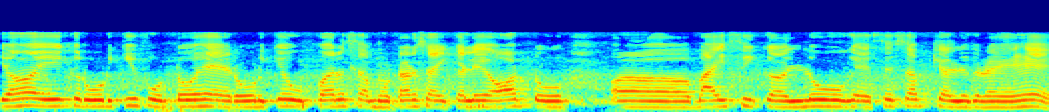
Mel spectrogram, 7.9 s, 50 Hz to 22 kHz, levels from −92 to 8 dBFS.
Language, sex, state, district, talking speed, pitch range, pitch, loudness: Hindi, female, Uttar Pradesh, Jyotiba Phule Nagar, 150 wpm, 180-200 Hz, 190 Hz, -13 LUFS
